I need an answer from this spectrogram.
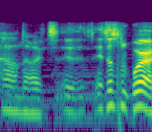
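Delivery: normal talking voice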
